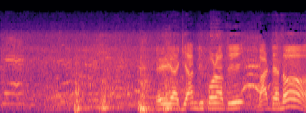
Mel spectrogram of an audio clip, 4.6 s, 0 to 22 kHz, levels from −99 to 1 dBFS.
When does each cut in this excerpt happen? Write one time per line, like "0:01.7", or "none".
none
